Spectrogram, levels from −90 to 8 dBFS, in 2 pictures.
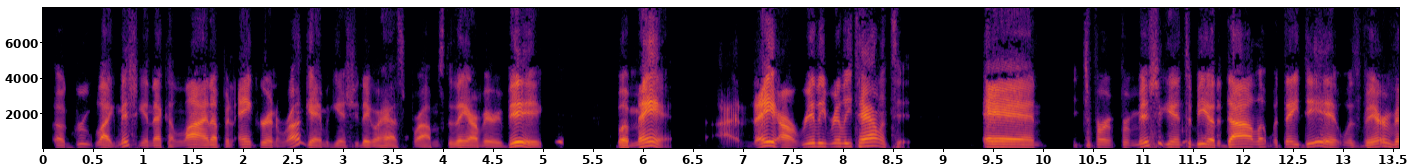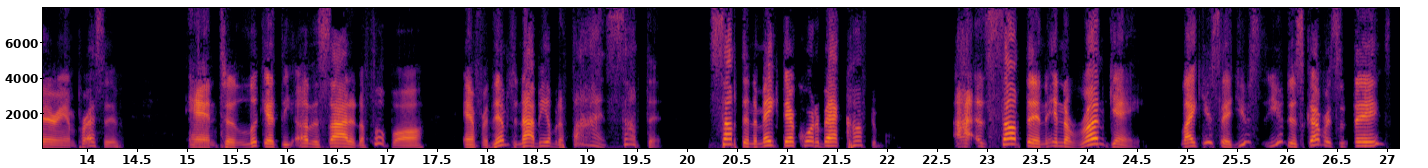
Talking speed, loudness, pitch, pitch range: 205 wpm, -26 LUFS, 155 Hz, 135-215 Hz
